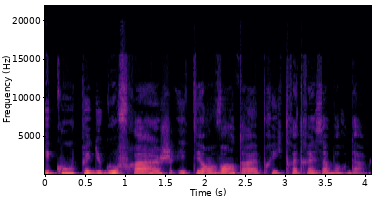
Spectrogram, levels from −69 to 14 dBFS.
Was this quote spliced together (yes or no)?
no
